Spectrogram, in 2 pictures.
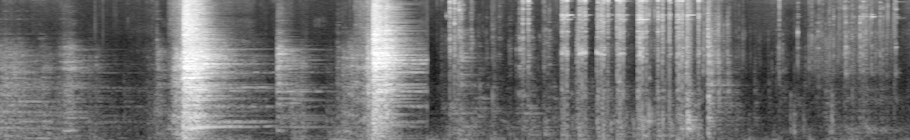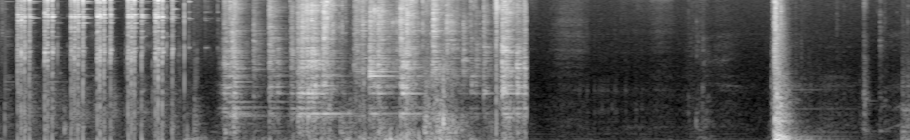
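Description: Heavy steel binder chains and ratchet binders being pulled off a trailer after hauling a mini excavator: loud metallic clanks and rattles early on, then a long run of clinking chain links, a pause, and one final heavy clang.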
